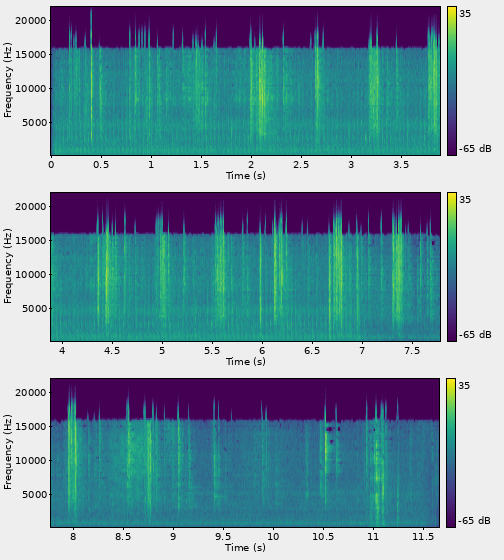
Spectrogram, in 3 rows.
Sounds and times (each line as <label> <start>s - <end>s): Rewind and turning off 16mm projector 0.0s - 10.3s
